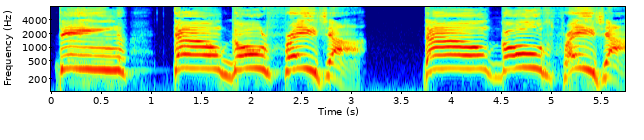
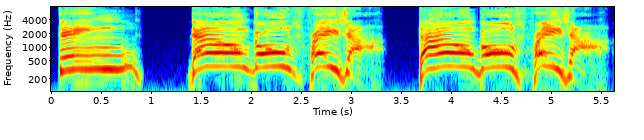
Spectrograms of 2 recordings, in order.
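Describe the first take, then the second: First: Shouted knockout call, much higher, louder and slow; boxing announcer. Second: Hammed-up ringside call, much higher, louder and slow; boxing announcer. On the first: Retold or imitated. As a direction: roar it like the ref just saw a knockdown. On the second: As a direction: bellow it like a ringside announcer calling a knockout. Boxing announcer call, knockout punchline.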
